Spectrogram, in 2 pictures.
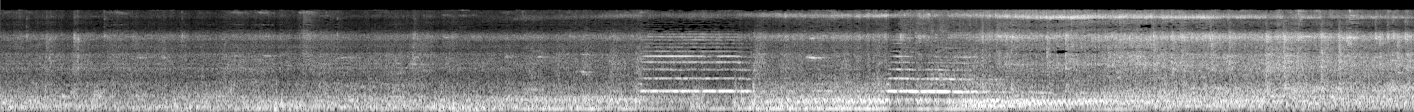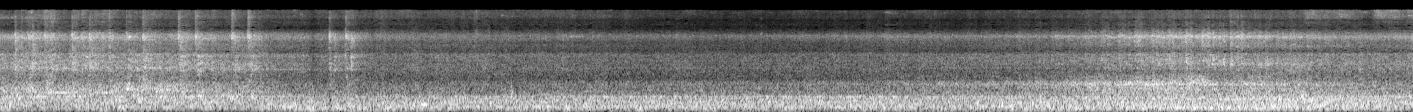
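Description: State Railway of Thailand ordinary train running on the rails, heard from an open coach window. A train horn sounds twice, a blast of about a second some seven seconds in and a shorter one about two seconds later.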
